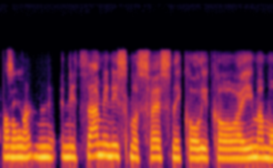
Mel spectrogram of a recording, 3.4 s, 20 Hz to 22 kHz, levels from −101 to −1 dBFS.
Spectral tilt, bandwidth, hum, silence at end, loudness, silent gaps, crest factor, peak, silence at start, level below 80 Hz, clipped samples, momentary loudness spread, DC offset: -6 dB/octave; 7.6 kHz; none; 0 s; -18 LUFS; none; 14 dB; -4 dBFS; 0.05 s; -52 dBFS; under 0.1%; 5 LU; under 0.1%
